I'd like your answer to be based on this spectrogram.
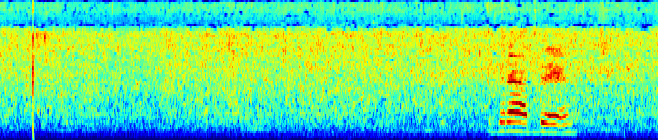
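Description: Flash flood water rushes past a flooded house in Ampatuan, Maguindanao del Sur, a constant loud broadband roar; a voice speaks briefly near the end.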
